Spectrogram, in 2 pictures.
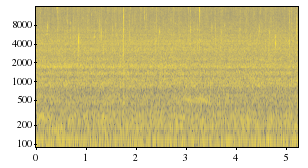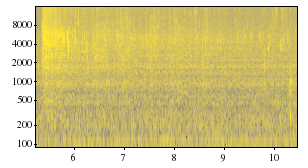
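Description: Seasoned chicken tenders sizzling in hot oil in a nonstick pot. About five seconds in the sizzle suddenly gets louder and brighter as another raw tender is laid into the oil, and stays louder.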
